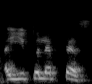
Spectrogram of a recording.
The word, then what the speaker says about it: eucalyptus: eucalyptus. Beta, it is U sound. Here E is silent.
